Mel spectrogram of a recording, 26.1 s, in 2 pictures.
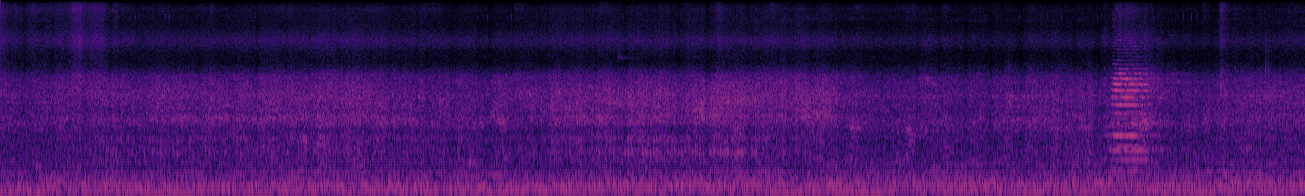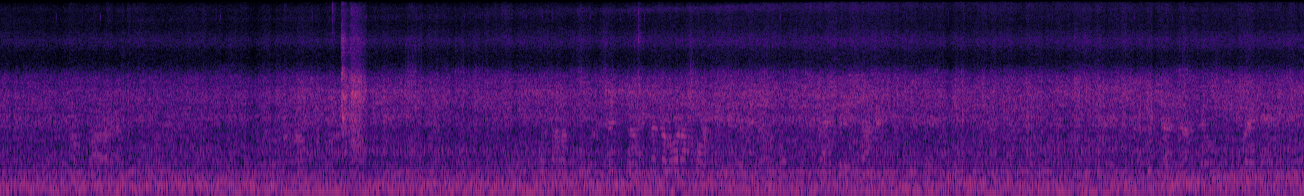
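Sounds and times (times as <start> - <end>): train rumbling on track: 0.0 - 26.0
train horn toot: 11.0 - 11.8.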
